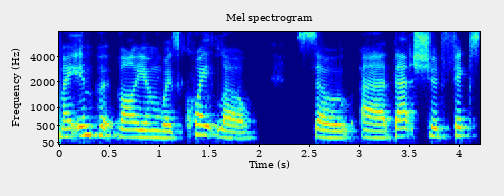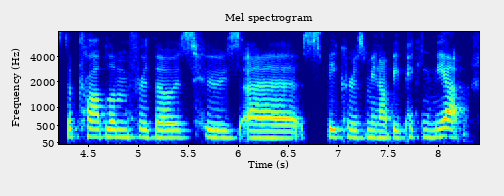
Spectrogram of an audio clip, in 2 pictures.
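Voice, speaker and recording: Against a quiet background, a woman speaks with a Canadian accent at a fairly slow pace. Her medium pitch carries fairly even intonation. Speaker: arts funding director. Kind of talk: scripted presentation. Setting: video call. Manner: slow, read from script.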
